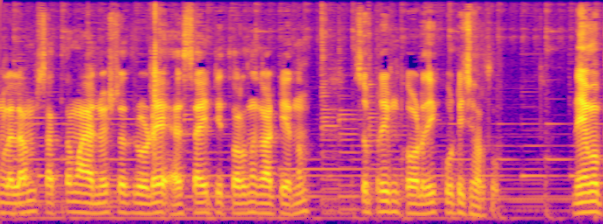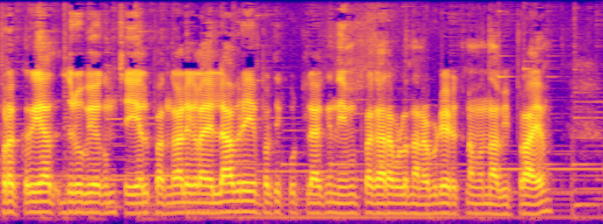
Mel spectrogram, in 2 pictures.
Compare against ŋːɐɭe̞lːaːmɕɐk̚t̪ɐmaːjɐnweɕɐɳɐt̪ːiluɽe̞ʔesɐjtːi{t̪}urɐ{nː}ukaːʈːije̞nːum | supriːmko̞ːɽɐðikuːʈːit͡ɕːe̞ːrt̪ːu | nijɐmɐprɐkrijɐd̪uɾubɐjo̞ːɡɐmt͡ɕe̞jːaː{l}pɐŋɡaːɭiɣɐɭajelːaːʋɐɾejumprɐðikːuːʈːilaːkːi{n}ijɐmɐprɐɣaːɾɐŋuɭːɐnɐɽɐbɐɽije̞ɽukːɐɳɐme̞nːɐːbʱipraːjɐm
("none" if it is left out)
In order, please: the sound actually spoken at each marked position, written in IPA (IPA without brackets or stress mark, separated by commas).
t̪, nː, l, n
